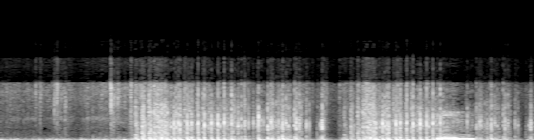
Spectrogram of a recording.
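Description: Cartoon sound effect: a dense crackling, rattling noise that swells in about a second in and runs for a few seconds, with a brief warbling tone near the end.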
